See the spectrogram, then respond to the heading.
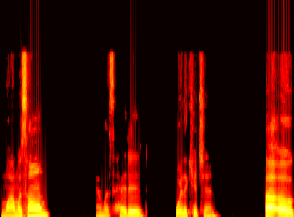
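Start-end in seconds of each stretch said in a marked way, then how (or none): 5.3-5.9 worried uh-oh. A narrator's reading. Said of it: "said together".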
